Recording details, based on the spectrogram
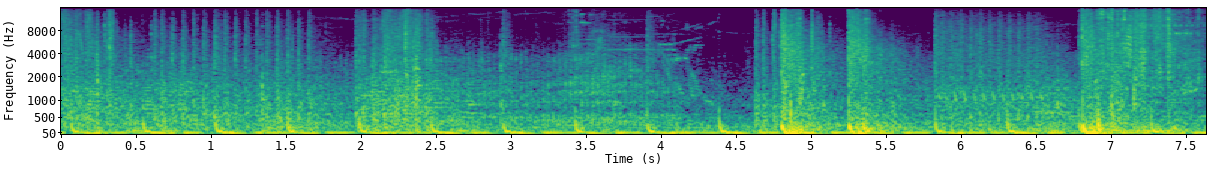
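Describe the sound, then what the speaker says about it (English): Gunfire in The Division 2 video game, rapid repeated rifle shots in bursts with sharp cracks, distant and mid-range, steady throughout. "He's shooting at me below grade with like perfect accuracy."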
